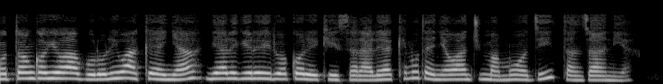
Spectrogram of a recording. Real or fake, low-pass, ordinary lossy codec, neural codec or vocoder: fake; 10.8 kHz; MP3, 48 kbps; codec, 16 kHz in and 24 kHz out, 0.9 kbps, LongCat-Audio-Codec, fine tuned four codebook decoder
